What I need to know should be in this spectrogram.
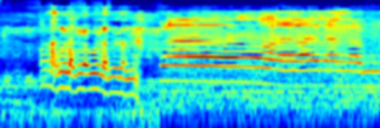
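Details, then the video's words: Domestic cat yowling: a wavering, quavering cry, then a long, steady, high-pitched wail held for about two seconds. "cats meowing"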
